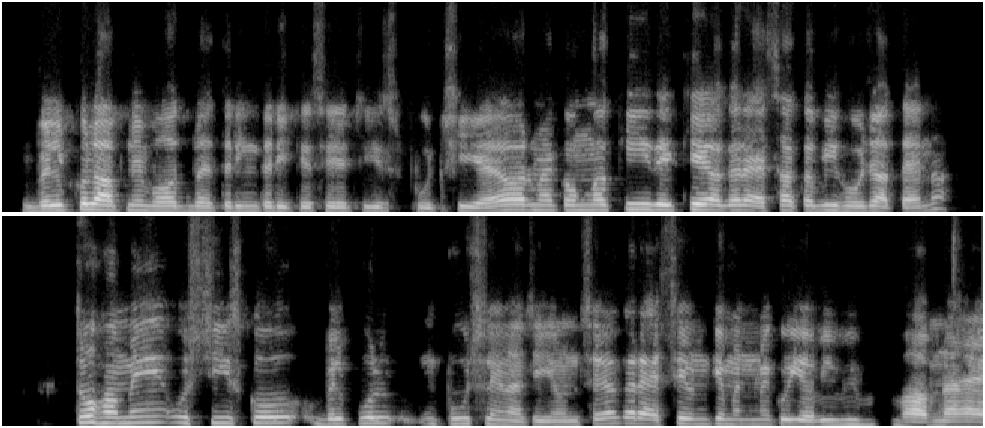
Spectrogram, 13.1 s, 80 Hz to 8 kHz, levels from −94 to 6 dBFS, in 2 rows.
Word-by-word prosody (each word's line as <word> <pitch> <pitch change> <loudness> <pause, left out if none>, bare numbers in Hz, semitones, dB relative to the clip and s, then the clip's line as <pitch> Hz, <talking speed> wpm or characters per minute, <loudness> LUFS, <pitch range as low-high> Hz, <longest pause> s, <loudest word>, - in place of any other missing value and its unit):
बिल्कुल, 180 +6 +5
आपने 185 -1 +5
बहुत 165 -2 -1
बेहतरीन 160 +1 -4
तरीके 150 -2 -3
से 150 +2 -6
ये 145 - -1
चीज़ 145 -1 -7
पूछी 135 +3 -6
है। 150 +3 +2
और 195 0 +4
मैं 190 0 -2
कहूँगा 185 +1 -1
कि 205 +2 0
देखिए 195 +1 +6
अगर 185 -1 +2
ऐसा 175 +1 +1
कभी 180 +1 0
हो 165 0 -2
जाता 165 -3 0
है 145 - 0
ना, 220 +8 -10 0.8
तो 235 +1 +6
हमें 225 +2 +1
उस 225 -1 -7
चीज़ 215 -2 -5
को 220 -1 +2 0.4
बिल्कुल 190 +3 -1 0.4
पूछ 195 0 -5
लेना 160 -5 -2
चाहिए 145 0 -5
उनसे, 145 +5 -5
अगर 210 0 0
ऐसे 190 +1 +1
उनके 185 0 -2
मन 175 -1 -6
में 175 - -4
कोई 175 +1 0
अभी 160 +1 -3
भी 170 +1 -6 0.3
भावना 150 0 +2
है 145 -1 +3
180 Hz, 195 wpm, -21 LUFS, 155-195 Hz, 0.8 s, देखिए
